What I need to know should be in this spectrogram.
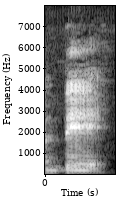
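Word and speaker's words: ㄷ: di akhir bunyinya adalah T berarti nanti anda mengikuti seperti itu sesuai dengan aturan bacanya Ya teman-teman kalau dia posisinya di akhir bunyinya t kalau posisinya di awal bunyinya adalah D kemudian yang ini ini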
